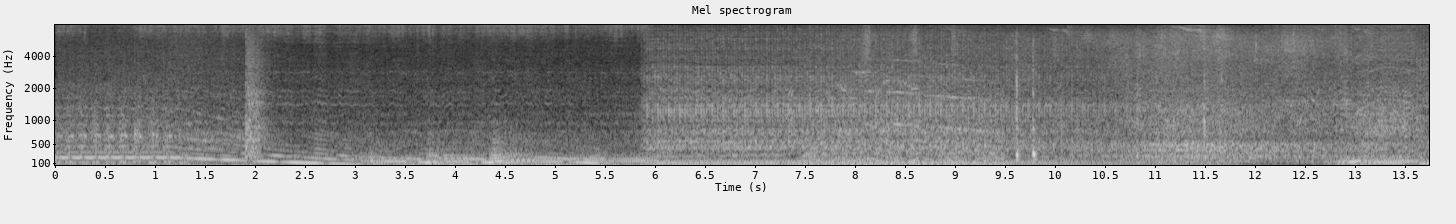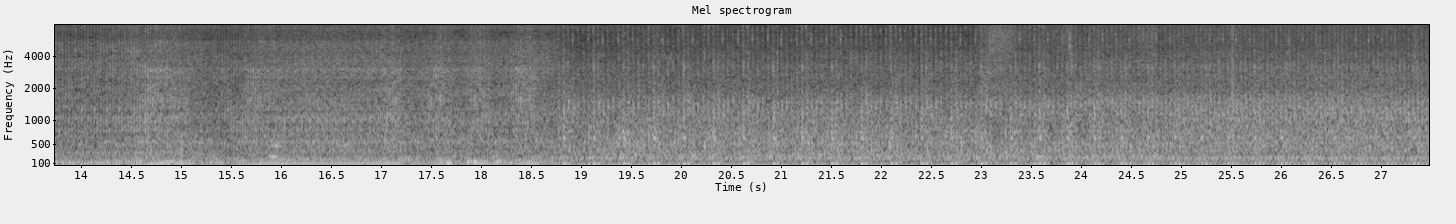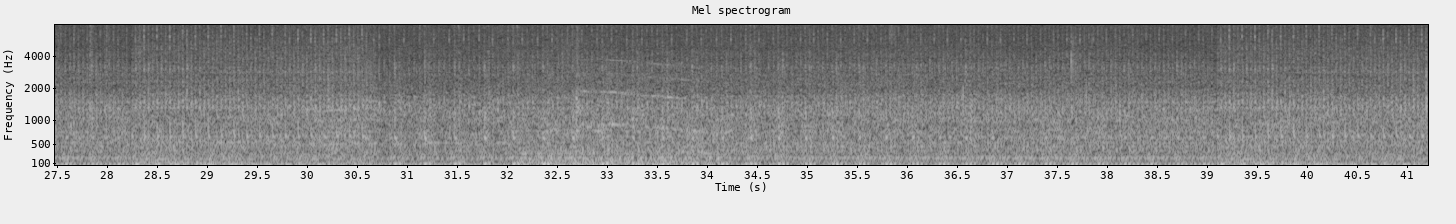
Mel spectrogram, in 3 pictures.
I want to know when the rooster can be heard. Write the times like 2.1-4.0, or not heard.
7.5-9.5, 32.1-34.1.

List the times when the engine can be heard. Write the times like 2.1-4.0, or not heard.
0.0-41.1.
